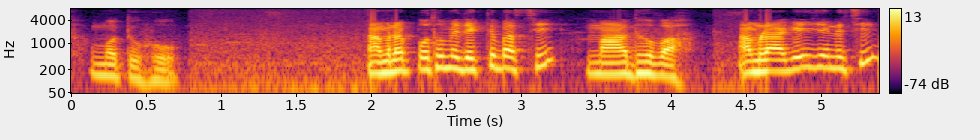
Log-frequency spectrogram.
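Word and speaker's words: মাধবঃ: আমরা প্রথমে দেখতে পাচ্ছি মাধবাহ। আমরা আগেই জেনেছি যে শব্দের শেষে যদি কোন বিসর্গ থাকে তার জন্য অর্ধেক হ এর মত একটা সাউন্ড আসে। তাই এখানে হবে মাধবাহ।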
